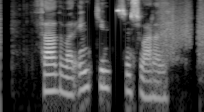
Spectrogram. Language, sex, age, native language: Icelandic, female, 40-49, Icelandic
